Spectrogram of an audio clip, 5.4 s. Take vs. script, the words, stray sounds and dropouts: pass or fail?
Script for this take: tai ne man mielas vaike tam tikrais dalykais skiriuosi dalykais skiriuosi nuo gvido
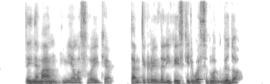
fail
